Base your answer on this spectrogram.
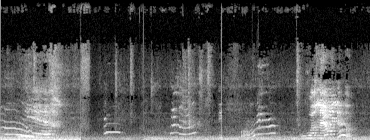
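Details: Five-month-old female Maine Coon kitten giving a string of short, rising and falling meows and chirps, one every second or so, over a rumbling purr, with a louder drawn-out meow to finish.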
